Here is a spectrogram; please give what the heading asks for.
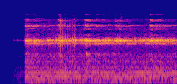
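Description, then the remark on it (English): Sleigh bells jingle in a steady, bright, high-pitched shimmer that starts abruptly and keeps going, with a few louder shakes rising above the continuous ringing. No voices are heard. “I enjoyed some sleigh bells, actually. Can you keep that running in the background?”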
